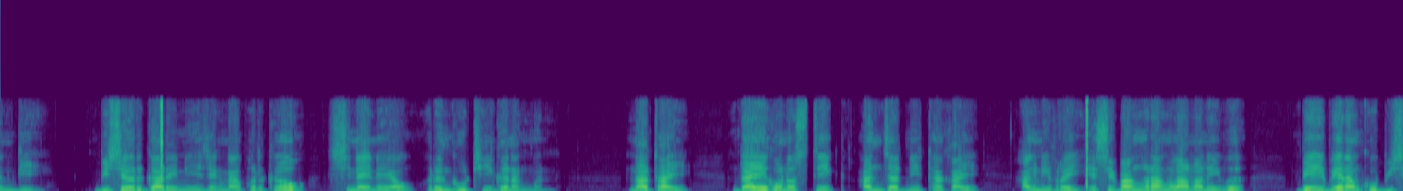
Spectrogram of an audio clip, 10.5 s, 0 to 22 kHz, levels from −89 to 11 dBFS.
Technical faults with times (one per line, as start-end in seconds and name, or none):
0.00-10.52 4-bit ADPCM compression
1.21 uninitialised buffer
8.15 uninitialised buffer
